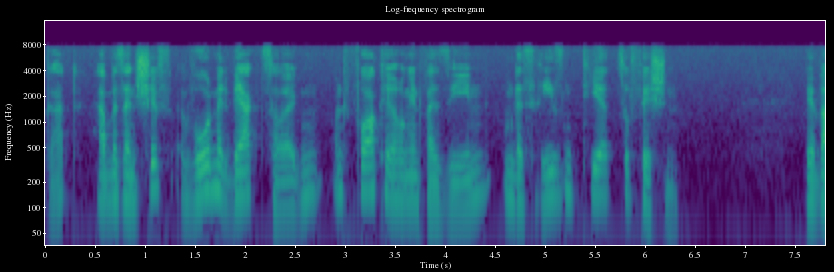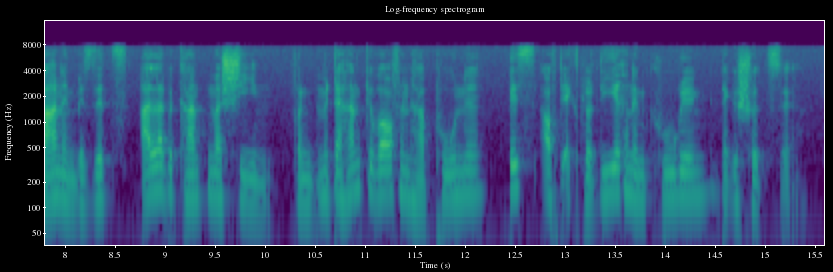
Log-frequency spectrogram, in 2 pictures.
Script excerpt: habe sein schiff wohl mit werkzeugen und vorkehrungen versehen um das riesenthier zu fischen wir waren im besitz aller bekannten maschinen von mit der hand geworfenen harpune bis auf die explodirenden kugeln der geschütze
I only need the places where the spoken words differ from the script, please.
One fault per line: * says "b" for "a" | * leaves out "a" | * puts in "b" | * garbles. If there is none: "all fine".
all fine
